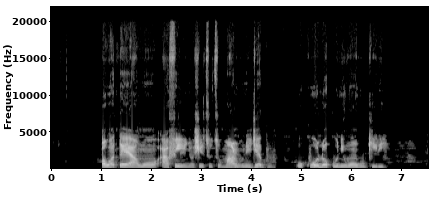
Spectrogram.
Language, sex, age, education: Yoruba, female, 15-29, tertiary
